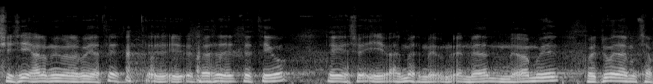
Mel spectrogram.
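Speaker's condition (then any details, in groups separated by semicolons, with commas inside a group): Parkinson's disease; about 19 years since onset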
